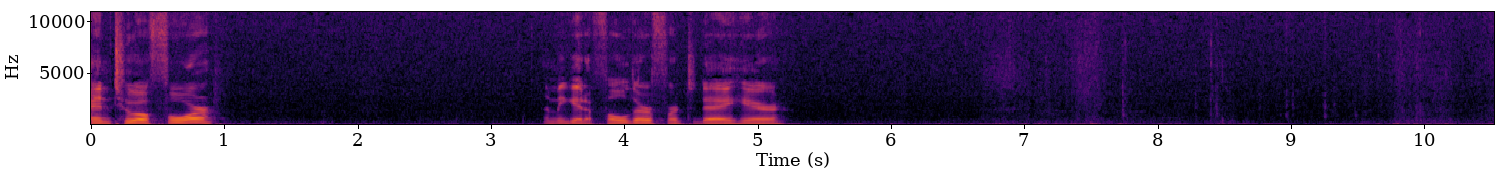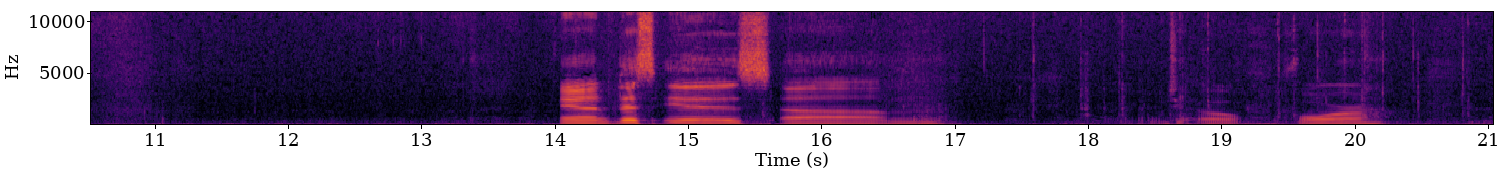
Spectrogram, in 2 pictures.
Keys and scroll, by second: 9.4 Return.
